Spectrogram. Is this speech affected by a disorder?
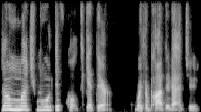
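Yes: cerebral palsy and hearing loss; adult.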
